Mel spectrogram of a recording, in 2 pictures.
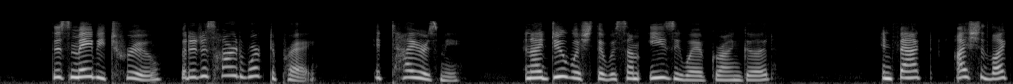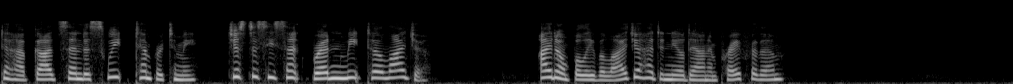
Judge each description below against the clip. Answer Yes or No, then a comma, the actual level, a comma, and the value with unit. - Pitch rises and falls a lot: Yes, wide, 6.0 semitones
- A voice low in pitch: No, very high, 270 Hz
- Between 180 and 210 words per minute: Yes, average, 185 wpm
